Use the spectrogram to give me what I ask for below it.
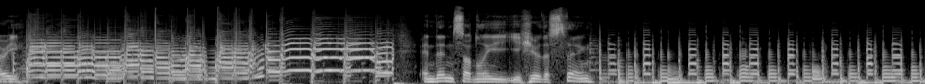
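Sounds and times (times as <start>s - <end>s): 
speech: 0.0s - 1.2s, 4.2s - 9.2s
heavily distorted electric guitar with squealing harmonics: 0.0s - 4.0s, 5.8s - 9.2s.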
